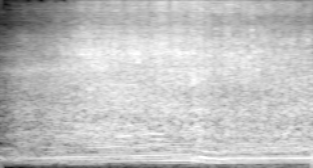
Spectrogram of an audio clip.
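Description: Loud, sustained engine roar from a carbon-fibre, rear-wheel-drive race car, building over the first half second into a steady, harmonic-rich drone with a brief dip in pitch midway.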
